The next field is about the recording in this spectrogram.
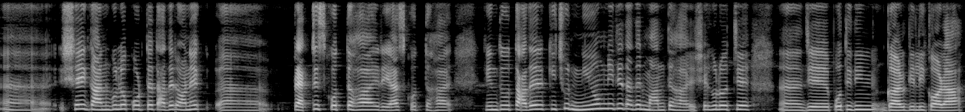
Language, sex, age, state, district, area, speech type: Bengali, female, 30-45, West Bengal, Darjeeling, urban, spontaneous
